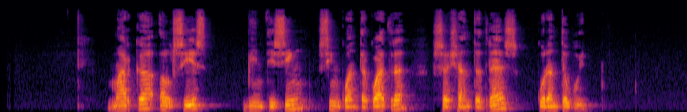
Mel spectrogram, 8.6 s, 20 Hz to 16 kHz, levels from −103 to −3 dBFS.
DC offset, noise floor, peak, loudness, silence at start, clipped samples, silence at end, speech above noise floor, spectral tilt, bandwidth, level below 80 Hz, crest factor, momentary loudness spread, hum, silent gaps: under 0.1%; -83 dBFS; -10 dBFS; -31 LUFS; 1.35 s; under 0.1%; 1.25 s; 53 dB; -5 dB/octave; 11.5 kHz; -80 dBFS; 22 dB; 13 LU; none; none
